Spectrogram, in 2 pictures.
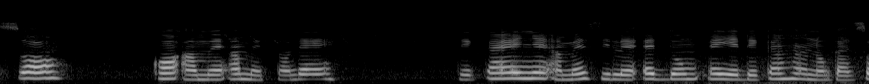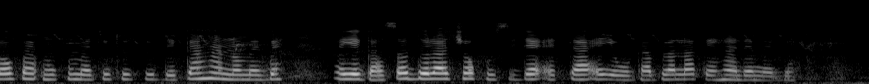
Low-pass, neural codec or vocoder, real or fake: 7.2 kHz; none; real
